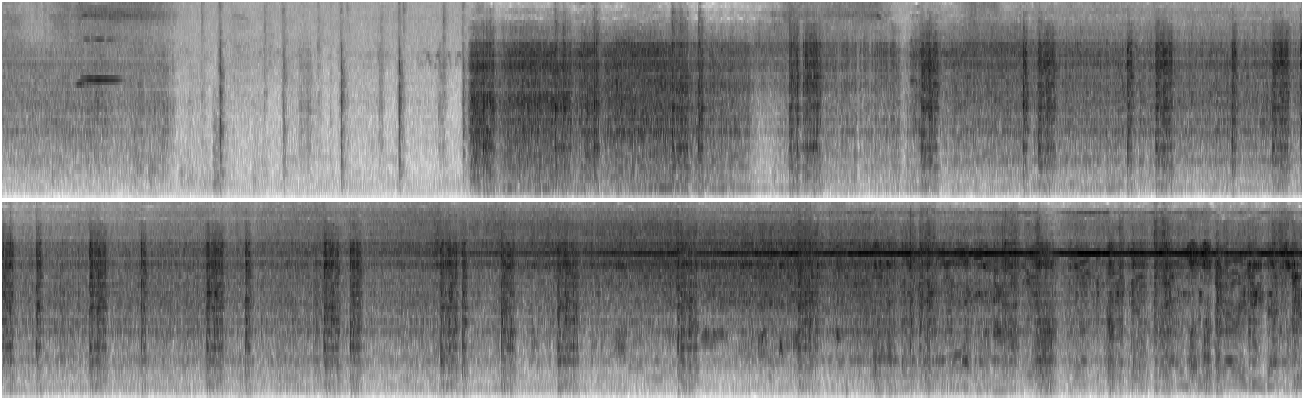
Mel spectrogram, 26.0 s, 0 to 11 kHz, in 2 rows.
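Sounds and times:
radio hiss between stations: 0.0s - 26.0s
thin high whistle: 0.5s - 1.7s, 18.5s - 26.0s
scratchy interference bursts: 3.9s - 26.0s.

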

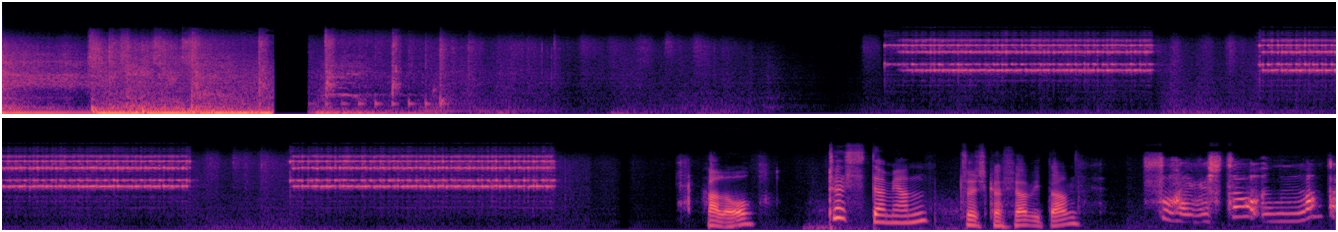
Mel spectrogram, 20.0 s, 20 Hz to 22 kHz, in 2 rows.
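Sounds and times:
mobile phone ringing: 6.6s - 8.7s, 9.4s - 11.5s, 12.2s - 14.2s.

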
